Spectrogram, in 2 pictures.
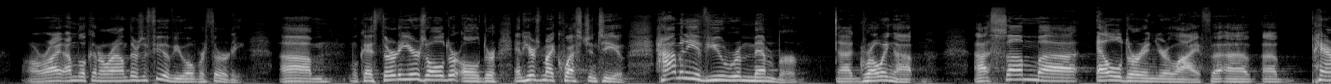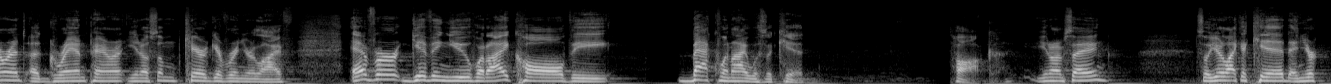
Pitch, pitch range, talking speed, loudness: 155 Hz, 135-180 Hz, 175 wpm, -19 LUFS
